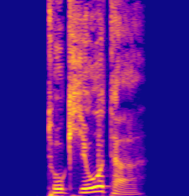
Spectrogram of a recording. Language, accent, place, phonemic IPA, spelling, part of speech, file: German, Germany, Berlin, /toˈki̯oːtɐ/, Tokioter, noun / adjective, De-Tokioter.ogg
- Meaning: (noun) Tokyoite (native or inhabitant of Tokyo); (adjective) of Tokyo; Tokyoite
